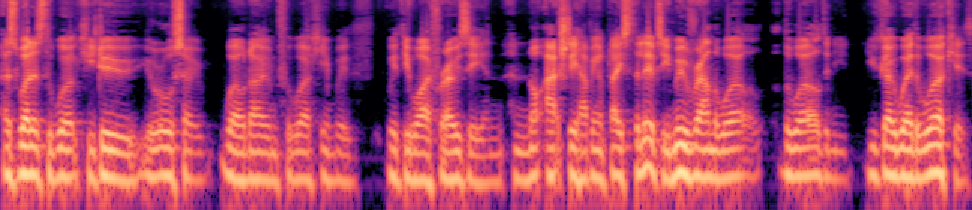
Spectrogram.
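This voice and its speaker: Very fast and somewhat breathy, a man at medium pitch speaks on a very clean recording with a silent background. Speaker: podcast host. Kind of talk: casual interview conversation.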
